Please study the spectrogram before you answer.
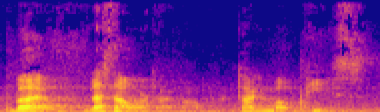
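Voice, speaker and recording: A man's voice: lowish voice, fairly quick, a bit bright, echoey room, in a large hall, slight background noise. A man leading a casual, upbeat Bible lesson for children on video, chatty and often correcting himself. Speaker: youth ministry teacher.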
